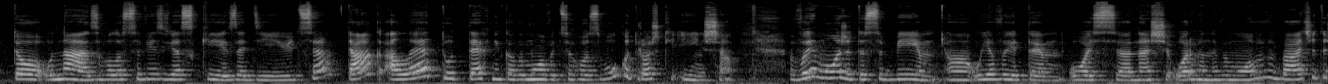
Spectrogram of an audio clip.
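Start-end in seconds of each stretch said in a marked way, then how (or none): none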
